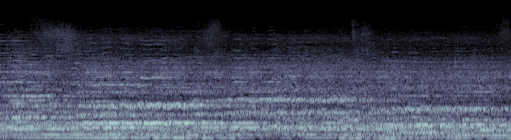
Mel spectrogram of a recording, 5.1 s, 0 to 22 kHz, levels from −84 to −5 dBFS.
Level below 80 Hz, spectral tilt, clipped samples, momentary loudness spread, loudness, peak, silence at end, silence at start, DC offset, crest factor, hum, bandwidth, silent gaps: -44 dBFS; -6 dB/octave; under 0.1%; 4 LU; -29 LUFS; -16 dBFS; 0 s; 0 s; under 0.1%; 14 dB; none; 13 kHz; none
